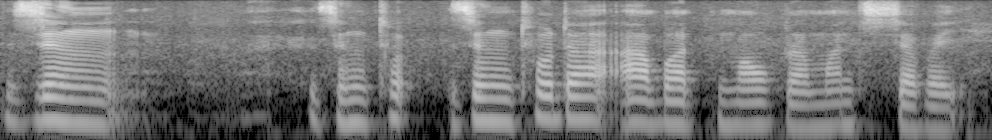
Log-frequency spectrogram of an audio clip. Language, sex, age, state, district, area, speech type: Bodo, male, 60+, Assam, Kokrajhar, urban, spontaneous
